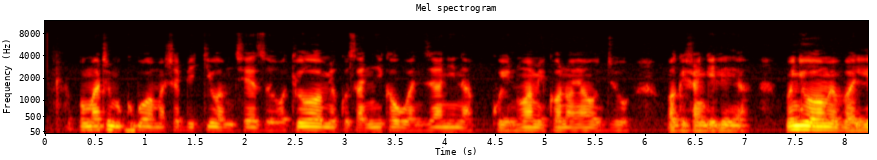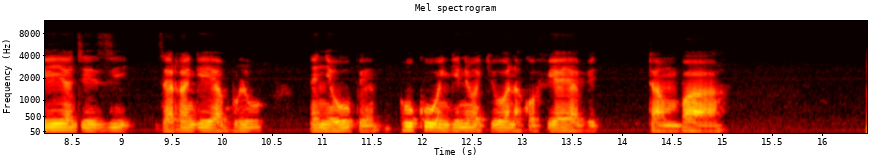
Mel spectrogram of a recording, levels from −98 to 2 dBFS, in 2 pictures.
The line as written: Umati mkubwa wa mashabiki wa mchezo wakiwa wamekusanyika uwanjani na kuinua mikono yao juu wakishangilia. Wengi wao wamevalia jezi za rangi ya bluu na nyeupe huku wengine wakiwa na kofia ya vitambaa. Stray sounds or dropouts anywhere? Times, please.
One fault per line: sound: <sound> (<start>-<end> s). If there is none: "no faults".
no faults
